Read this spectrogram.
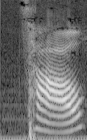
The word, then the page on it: cao3: pinyin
